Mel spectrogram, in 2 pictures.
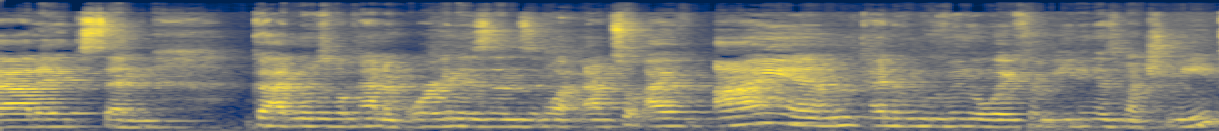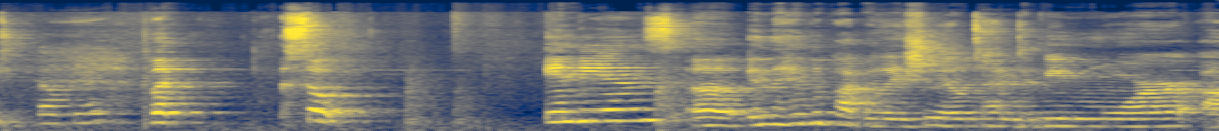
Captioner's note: ahh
